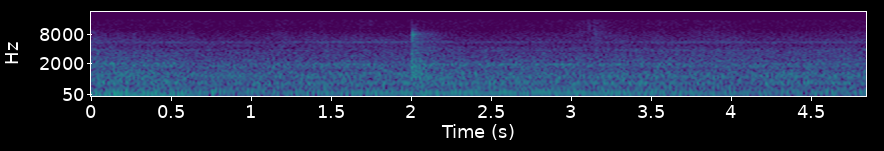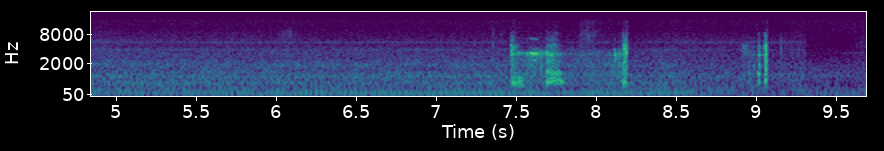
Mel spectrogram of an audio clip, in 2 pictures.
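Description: A generator hums steadily nearby, then stops.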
